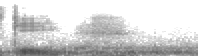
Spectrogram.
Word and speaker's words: Guy: David doesn't let people into his inner circle, but because of the trust we had built through Guy, his name's Guy, but in French it's Guy, he trusted me and we just became friends.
